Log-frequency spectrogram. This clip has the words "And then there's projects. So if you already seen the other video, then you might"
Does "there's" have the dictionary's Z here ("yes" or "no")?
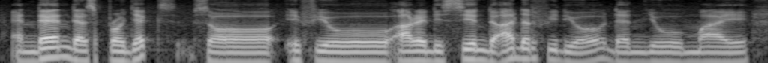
no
